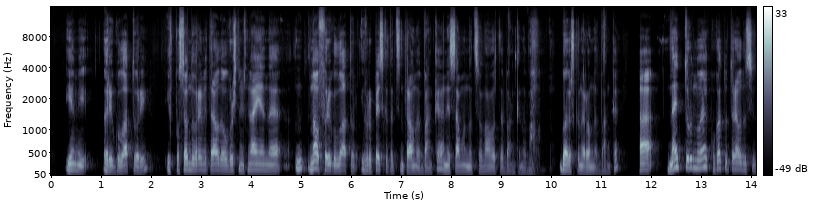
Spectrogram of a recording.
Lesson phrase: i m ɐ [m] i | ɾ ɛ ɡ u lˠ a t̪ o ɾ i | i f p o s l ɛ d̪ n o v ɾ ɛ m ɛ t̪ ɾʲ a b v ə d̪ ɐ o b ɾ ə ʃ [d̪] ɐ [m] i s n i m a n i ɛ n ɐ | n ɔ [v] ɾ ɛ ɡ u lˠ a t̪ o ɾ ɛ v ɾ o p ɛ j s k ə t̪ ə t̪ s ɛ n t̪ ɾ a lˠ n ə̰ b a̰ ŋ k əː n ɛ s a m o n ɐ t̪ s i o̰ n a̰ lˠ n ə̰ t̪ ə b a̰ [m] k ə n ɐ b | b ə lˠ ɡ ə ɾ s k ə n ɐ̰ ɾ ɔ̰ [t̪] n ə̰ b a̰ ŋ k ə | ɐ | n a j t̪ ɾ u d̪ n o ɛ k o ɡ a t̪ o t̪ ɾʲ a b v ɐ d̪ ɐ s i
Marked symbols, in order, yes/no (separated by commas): yes, no, yes, no, no, no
